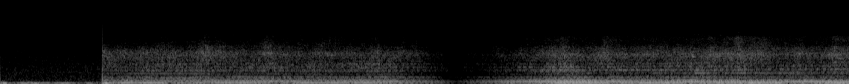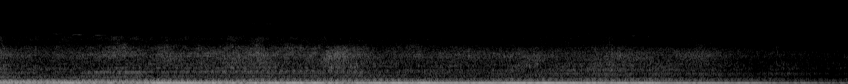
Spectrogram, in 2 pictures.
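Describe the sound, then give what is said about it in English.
A small propeller plane drones overhead above a sculpture park, a steady, buzzing engine hum with layered low tones that holds throughout, briefly cutting out near the start before resuming at a constant level. “As a little plane just flies overhead, we're now walking down quite a pronounced tarmac track, down deeper into the sculpture park itself.”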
